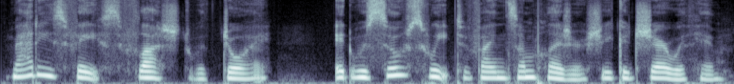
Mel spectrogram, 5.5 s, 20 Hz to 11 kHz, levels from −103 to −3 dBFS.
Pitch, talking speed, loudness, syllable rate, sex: 195 Hz, 195 wpm, -17 LUFS, 4.7 syllables/s, female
